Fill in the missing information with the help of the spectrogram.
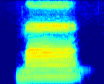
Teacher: So the first tone was totally high.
